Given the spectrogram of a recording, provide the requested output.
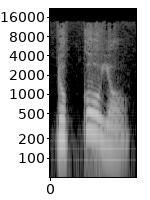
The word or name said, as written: rokkoyou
